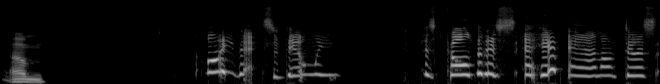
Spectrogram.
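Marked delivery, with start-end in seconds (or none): 2.0-6.6 very high cartoon-kid falsetto; badly faked, squeaky little boy; Ralph from The Simpsons. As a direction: strain up into a childlike falsetto. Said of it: "do an impression of Ralph from The Simpsons".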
